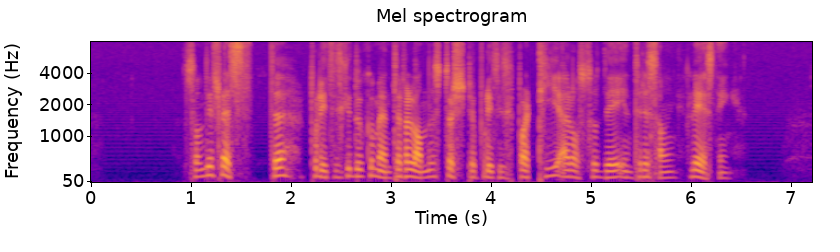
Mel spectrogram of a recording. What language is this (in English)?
Norwegian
